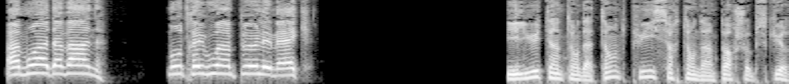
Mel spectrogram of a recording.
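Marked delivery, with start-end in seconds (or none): 0.1-3.2 appel crié, très aigu; voix élevée. A narrator's reading. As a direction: appelle tes gars de loin, à pleine voix. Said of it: "il éleva la voix". (Reich appelle les gars de Davan à grands cris)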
